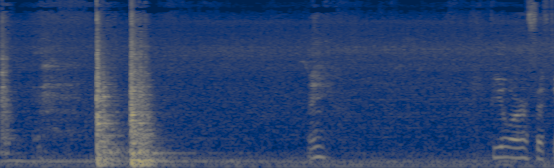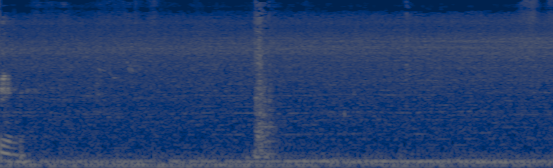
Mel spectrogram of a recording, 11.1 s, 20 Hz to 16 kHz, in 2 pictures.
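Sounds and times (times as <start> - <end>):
steady low hum: 0.0 - 11.0
loud sharp knocks: 1.0 - 1.7.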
